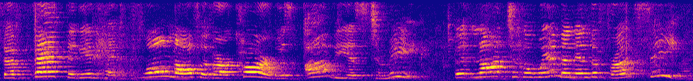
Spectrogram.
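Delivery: usual speaking voice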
